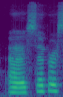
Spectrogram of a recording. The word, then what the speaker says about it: Cerberus: I might say Cerberus because, again, it's the way I was taught, but it's Greek. It's Greek, so it probably is a soft C.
